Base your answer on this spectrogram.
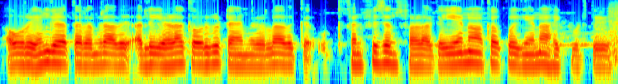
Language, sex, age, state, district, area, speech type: Kannada, male, 30-45, Karnataka, Koppal, rural, spontaneous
